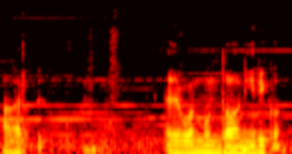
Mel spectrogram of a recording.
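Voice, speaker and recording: A man's voice: low voice, monotone, a little slow, music in the background. A man giving gameplay commentary in wry, offhand muttered asides. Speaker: let's play host.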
